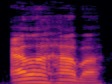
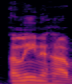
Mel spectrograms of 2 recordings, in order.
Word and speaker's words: Alina Habba: New Jersey DA Ella Haba to open investigation to Governor Murphy's over state refusal to assist ICE Alina Haba.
